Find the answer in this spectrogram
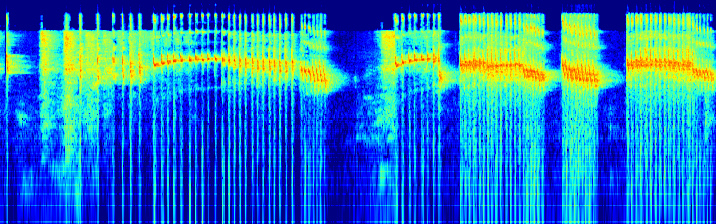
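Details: Asian pied starling training song packed with varied fill-in phrases: a long rattling buzzy passage that rises then falls, followed by a run of loud grating bursts broken by brief gaps.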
